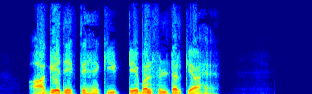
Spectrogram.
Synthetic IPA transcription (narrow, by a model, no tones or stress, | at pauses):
aːɡed̪eːk̚ʰt̪eɦɛ̃kiʈeːbəlfɪlʈəɾkjaːɦɛ̰ː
